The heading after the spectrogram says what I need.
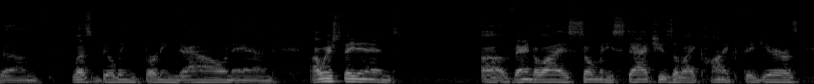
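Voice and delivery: lightly voiced timid pushover; mock Chris Stuckman. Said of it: "be like Chris Stuckman ... most pansy-ass way possible".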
